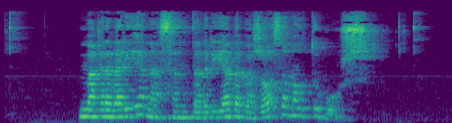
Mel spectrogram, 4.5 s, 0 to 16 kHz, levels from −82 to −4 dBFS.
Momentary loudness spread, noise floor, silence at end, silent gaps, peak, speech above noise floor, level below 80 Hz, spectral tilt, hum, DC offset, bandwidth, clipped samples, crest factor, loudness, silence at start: 17 LU; -63 dBFS; 0.3 s; none; -6 dBFS; 39 dB; -64 dBFS; -1.5 dB/octave; none; under 0.1%; 11.5 kHz; under 0.1%; 20 dB; -22 LUFS; 0.1 s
